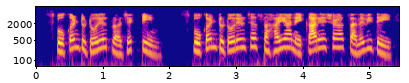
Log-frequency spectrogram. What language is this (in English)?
Marathi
